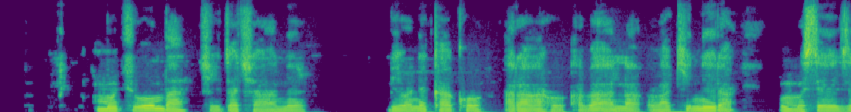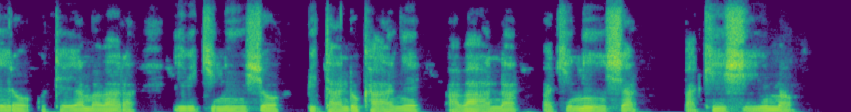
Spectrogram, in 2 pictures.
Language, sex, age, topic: Rundi, male, 36-49, education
